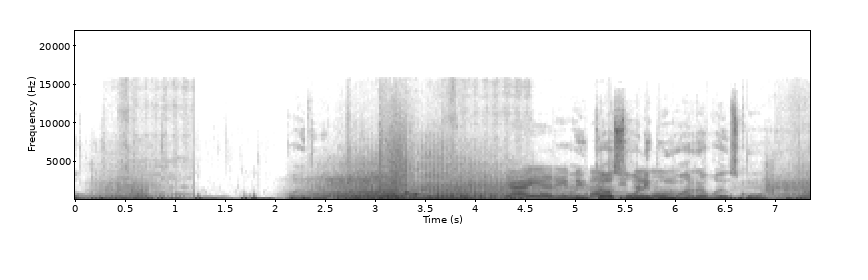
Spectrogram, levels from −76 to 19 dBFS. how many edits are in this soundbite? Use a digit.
1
